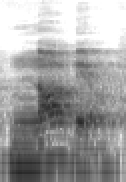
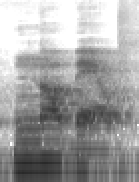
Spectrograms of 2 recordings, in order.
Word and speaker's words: Nobel: A mesma coisa acontece com aquele conhecido prêmio que é dado para algumas pessoas que se destacam em algumas áreas. Não se trata do prêmio Nobel, mas do prêmio Nobel.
